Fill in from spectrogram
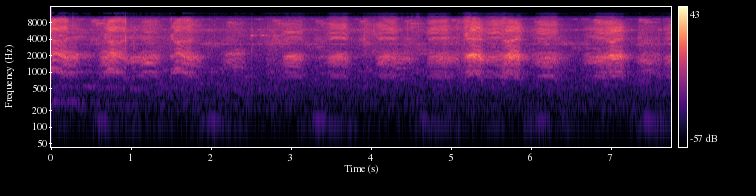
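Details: A flock of crows sitting in a tree while some fly about, calling in a chorus of rough, repeated caws that rise and fall in waves.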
